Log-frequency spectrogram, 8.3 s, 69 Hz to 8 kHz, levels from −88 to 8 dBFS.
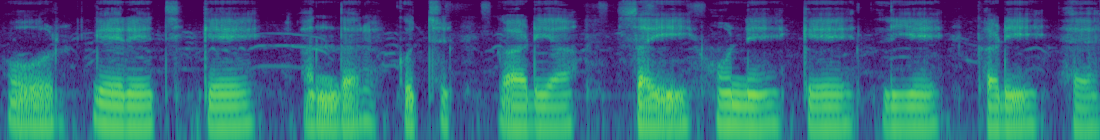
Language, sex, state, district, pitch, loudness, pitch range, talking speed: Hindi, male, Rajasthan, Jaipur, 110 Hz, -19 LUFS, 105-115 Hz, 85 wpm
